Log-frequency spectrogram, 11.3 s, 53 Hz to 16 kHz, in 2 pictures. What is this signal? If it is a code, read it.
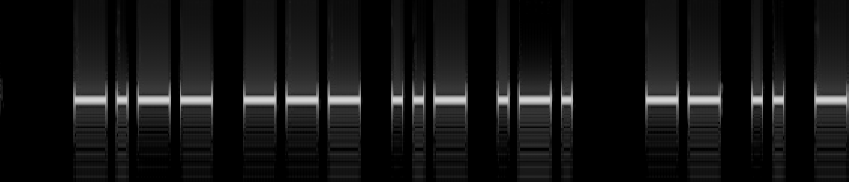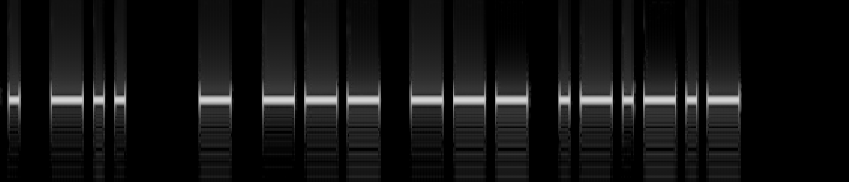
Morse code, heard as a keyed tone, about 17 wpm, 700 Hz. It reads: YOUR MIND TOO.
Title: Sentences from Top 1000 Words - Review Part 6 - 17wpm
